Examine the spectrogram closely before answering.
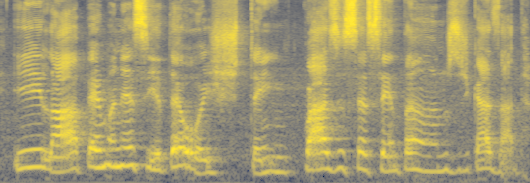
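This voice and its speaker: A woman with a high pitch talks at a very slow pace with hardly any pauses, her intonation fairly even but her loudness swinging widely. Noticeable background noise and audible room echo come through as well. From Brazil, Minas Gerais (Caratinga area). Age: 70s. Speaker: writer and songwriter. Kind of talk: interview.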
